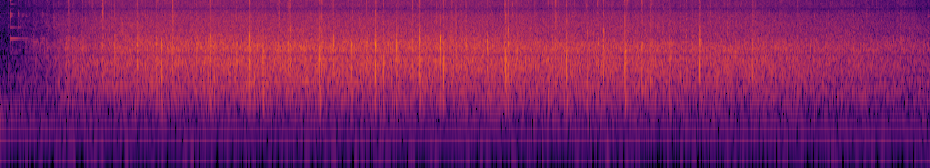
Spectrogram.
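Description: Applause at a high school graduation commencement fills a large hall, a dense steady wash of many hands clapping that swells quickly and holds for several seconds before easing slightly.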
